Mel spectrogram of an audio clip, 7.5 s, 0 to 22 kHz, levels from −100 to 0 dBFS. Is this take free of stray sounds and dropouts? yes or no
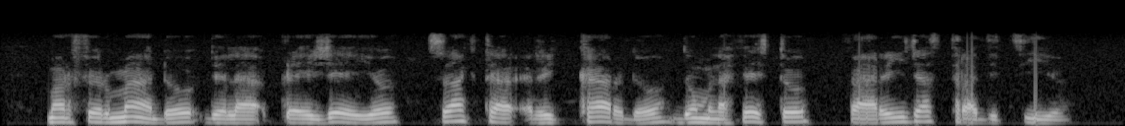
yes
